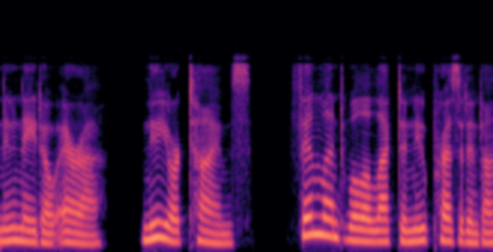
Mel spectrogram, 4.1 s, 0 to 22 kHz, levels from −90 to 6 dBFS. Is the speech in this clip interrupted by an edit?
no; 0 cuts

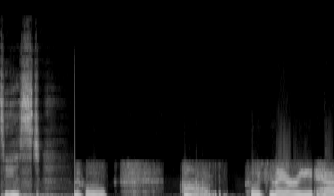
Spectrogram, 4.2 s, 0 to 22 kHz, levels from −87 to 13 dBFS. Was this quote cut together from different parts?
yes; 1 cut; at 0.9 s

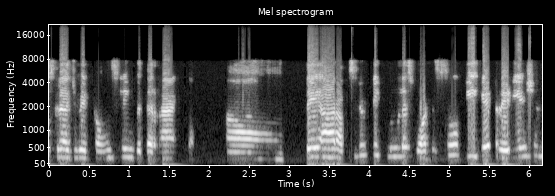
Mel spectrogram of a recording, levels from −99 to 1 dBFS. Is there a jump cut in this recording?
yes; 1 cut; at 4.9 s

